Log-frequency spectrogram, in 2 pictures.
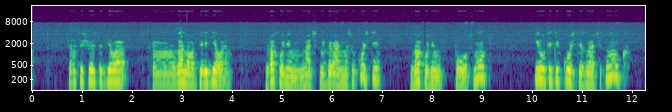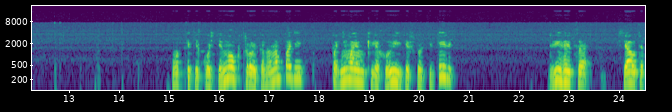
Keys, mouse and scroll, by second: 0.8 KP_1, 1.8-2.3 shift+middle drag, 4.5-5.4 drag, 8.0-9.1 drag, 11.3-11.8 middle drag, 12.9 click, 13.8 shift+middle click, 14.5-14.9 middle drag, 15.5 shift+click, 16.5 KP_3, 18.3-22.9 drag, 23.6-24.5 middle drag.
